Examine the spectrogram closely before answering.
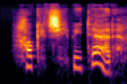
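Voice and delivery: plain reading voice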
